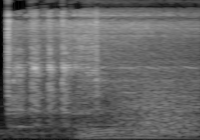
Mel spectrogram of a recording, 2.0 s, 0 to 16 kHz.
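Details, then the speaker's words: 2003 Toyota Tacoma 2.4L 2RZ-FE four-cylinder after swapping a coil pack for a new NGK one to cure a misfire: quick cranks catch into a steady, smoother idle, slight stumble remains; spark plugs look bad, tune-up due. "oh my God so much more smoother dude it's like not rough like it was earlier sounds like new now it's sounding a lot smoother"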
